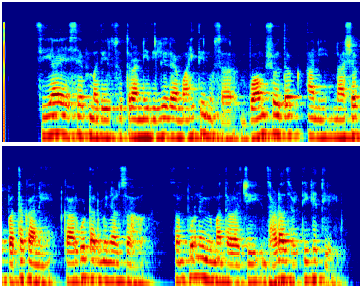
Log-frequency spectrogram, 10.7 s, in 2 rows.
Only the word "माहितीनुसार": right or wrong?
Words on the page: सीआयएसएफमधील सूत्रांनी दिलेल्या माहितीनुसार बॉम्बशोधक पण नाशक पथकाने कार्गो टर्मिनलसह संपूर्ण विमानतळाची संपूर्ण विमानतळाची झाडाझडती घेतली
right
